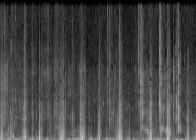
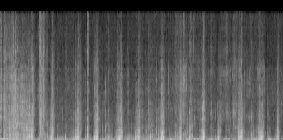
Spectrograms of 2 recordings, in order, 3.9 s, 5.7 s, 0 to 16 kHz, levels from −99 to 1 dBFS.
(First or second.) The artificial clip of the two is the second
